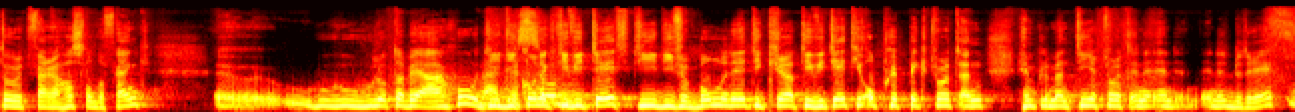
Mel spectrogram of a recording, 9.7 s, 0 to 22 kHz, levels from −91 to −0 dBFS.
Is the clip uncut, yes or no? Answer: yes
